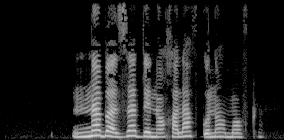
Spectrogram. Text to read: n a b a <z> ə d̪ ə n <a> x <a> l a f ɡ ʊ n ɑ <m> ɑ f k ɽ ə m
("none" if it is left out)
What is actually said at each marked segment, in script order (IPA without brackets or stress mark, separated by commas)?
z, ɑ, a, m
